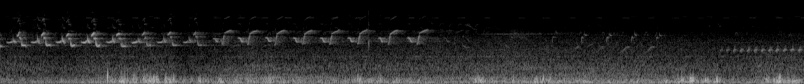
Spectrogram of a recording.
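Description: A songbird singing a fast run of repeated chirping notes, about four a second, through the first half, then a quick even trill near the end. Beneath it runs the low rumble of an approaching freight train's diesel locomotives.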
